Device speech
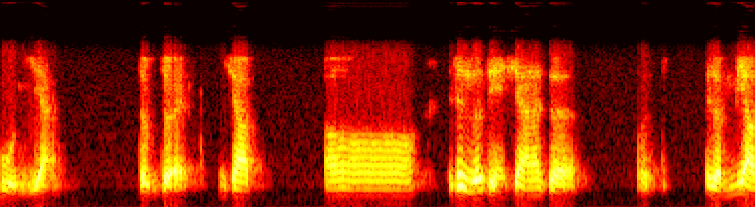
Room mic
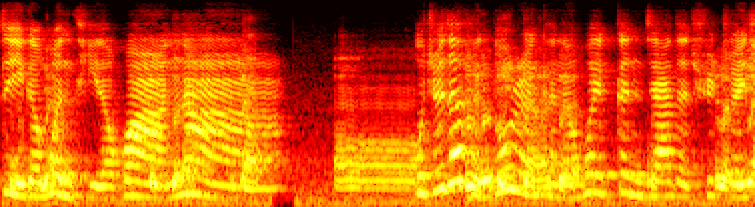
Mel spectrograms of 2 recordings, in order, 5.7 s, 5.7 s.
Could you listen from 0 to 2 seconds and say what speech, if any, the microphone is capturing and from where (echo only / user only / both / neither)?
both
